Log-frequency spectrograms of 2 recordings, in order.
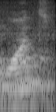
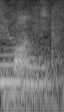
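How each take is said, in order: First: The name begins with a W sound. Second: The name begins with a V sound. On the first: The speaker calls it wrong. "it looks like want" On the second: The speaker calls it right. "Starts W, sounds like a V"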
